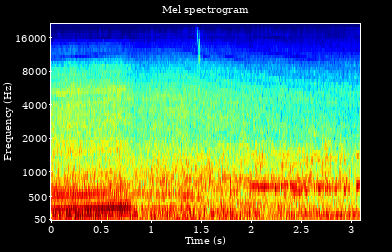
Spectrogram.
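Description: A Land Rover Defender engine drones loudly in the BeamNG driving game as it pushes over off-road terrain, a steady revving tone with shifting pitch that stays prominent throughout, with no speech over it.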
